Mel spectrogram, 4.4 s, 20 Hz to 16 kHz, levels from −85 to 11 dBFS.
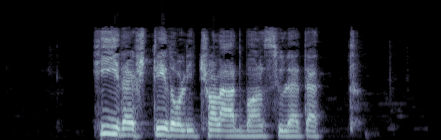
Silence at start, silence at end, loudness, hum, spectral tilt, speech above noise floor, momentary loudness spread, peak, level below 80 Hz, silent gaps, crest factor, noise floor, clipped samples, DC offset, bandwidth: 0.95 s; 0.8 s; -14 LUFS; none; -5 dB/octave; 59 dB; 22 LU; 0 dBFS; -56 dBFS; none; 16 dB; -73 dBFS; under 0.1%; under 0.1%; 8 kHz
